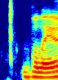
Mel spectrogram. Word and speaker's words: Vallejo: Vallejo, yeah. No, that's probably the correct pronunciation of it, actually.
